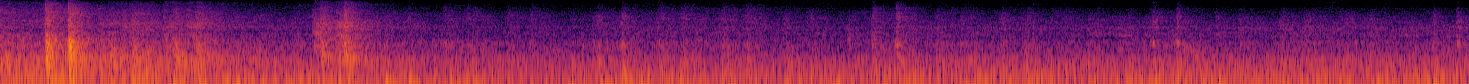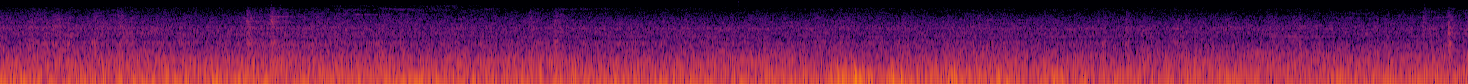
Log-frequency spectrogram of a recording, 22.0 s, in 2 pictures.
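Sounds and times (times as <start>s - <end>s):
wheels clicking over rail joints: 0.0s - 13.4s
electric train rumbling on rails: 0.0s - 22.0s.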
